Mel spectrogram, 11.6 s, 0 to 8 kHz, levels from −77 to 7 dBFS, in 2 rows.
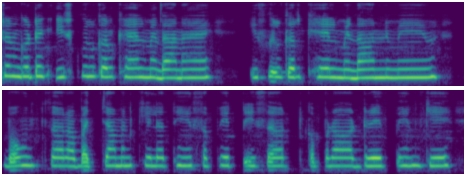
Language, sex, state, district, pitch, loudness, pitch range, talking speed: Chhattisgarhi, female, Chhattisgarh, Jashpur, 300 Hz, -16 LUFS, 290-320 Hz, 115 wpm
